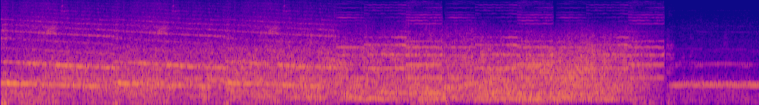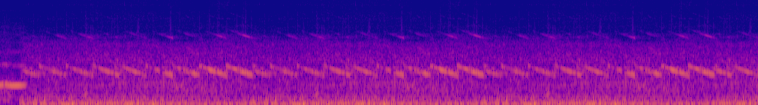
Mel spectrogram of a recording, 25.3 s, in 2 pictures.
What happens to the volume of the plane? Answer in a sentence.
The loudness of the plane goes up.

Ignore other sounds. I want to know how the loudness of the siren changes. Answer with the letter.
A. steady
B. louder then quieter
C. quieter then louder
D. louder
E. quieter
E.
